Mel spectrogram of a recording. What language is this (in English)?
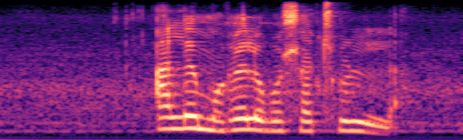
Northern Sotho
